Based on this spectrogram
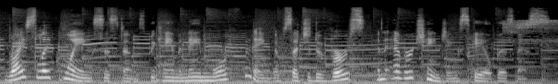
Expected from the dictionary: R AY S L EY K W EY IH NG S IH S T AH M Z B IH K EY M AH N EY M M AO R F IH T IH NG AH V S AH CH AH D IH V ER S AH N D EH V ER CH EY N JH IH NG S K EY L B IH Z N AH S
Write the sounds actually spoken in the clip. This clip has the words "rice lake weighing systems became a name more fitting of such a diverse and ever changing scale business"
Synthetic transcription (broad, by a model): R AY S L EY K W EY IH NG S IH S T AH M Z B IH K EY M AH N EY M M AO R F IH T IH NG AH V S AH CH AH D IH V ER S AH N EH V ER CH EY N JH IH NG S K EY L B IH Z N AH S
